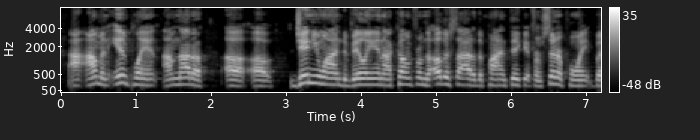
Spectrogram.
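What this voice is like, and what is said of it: Rural country accent. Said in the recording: “I get tongue-tied. I say words wrong. ... I say things with a country accent.”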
